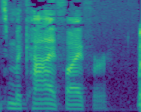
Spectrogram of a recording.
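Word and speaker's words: Mekhi Phifer: It's kind of a mechie. Is that how you pronounce it? McKee? Pfeiffer? – I think it's Mackay Pfeiffer. – Mackay, okay. – That's how I've heard it.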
